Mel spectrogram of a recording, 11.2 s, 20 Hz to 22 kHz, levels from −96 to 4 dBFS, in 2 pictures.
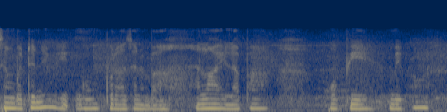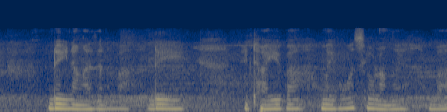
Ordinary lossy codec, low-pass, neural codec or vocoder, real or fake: none; none; none; real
